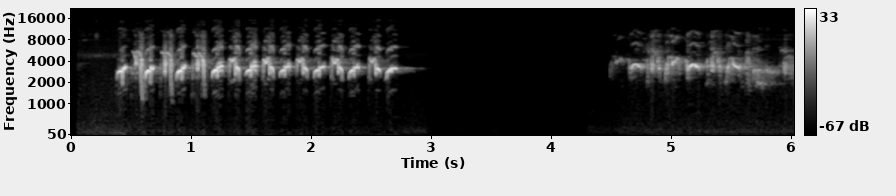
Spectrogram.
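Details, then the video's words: Sooty-headed bulbul, called kutilang, labelled cengkram: a quick run of bright chirping notes for about two and a half seconds, then silence, then a second, softer burst of busy twittering notes. "burung Kutilang Cengkram"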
